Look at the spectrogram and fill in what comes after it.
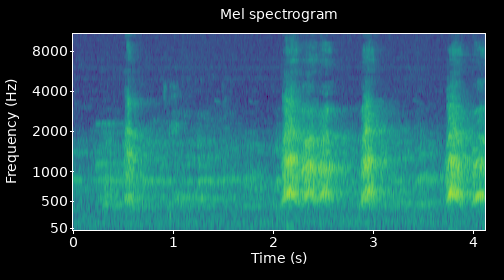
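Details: Karelo-Finnish Laika, one of two dogs aged two years and eight months, working a penned wild boar during training for trials; three loud, harsh barks spaced under a second apart after a quiet start.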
